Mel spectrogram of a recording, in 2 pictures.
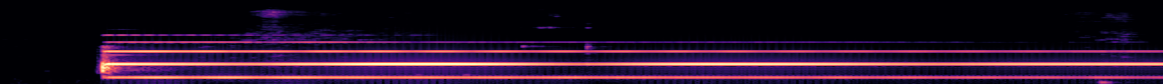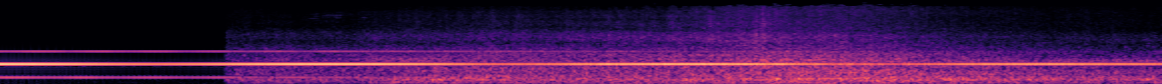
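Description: meditation chime ringing

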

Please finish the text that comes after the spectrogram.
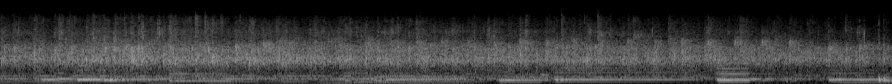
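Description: audience applauding

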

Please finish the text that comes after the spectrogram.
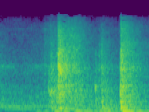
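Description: door being opened

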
